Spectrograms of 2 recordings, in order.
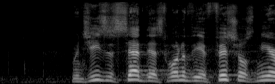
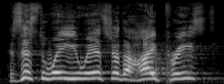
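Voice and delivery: raised, louder indignant demand; a read-aloud challenge, pitched higher; 6 semitones higher, 6 dB louder than usual. A narrator's reading. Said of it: "he demanded".

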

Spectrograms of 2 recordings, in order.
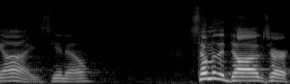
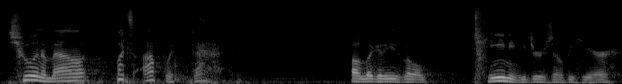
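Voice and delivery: lower, softer, sneering asides about strangers; catty judging; 6 semitones lower, 10 dB quieter than usual. Acted. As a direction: gossip under your breath at the mall. Judgy mall-goers voiced.

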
